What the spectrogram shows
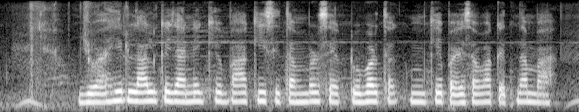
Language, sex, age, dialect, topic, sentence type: Bhojpuri, male, 25-30, Western, banking, question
